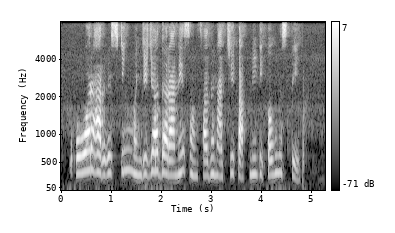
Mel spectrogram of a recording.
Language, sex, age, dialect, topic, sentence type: Marathi, female, 25-30, Varhadi, agriculture, statement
